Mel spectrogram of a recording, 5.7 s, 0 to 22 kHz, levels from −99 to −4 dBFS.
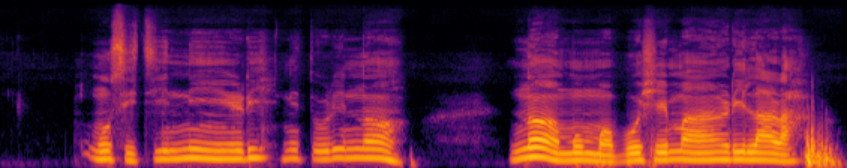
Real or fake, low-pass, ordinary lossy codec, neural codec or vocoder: real; 19.8 kHz; none; none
